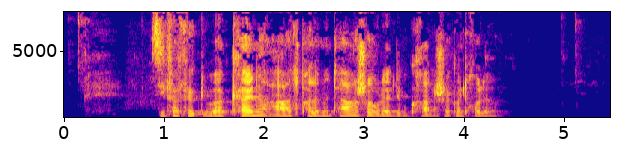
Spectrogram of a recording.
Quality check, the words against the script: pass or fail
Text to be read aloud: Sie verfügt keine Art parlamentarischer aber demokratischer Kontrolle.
fail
